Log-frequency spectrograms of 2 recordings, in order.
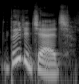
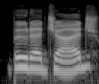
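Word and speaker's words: Buttigieg: mayor Pete bootie judge so there's two ways not that it matters anymore really but-- edge edge like the edge of a yep counter right or buddha judge which i think is the fun way to pronounce it that's the way Shasta does it Buddha judge well no matter what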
